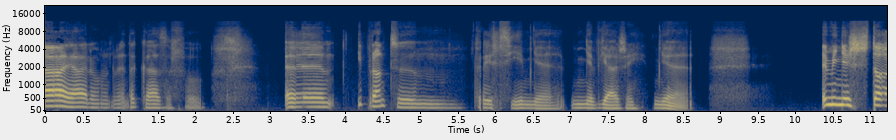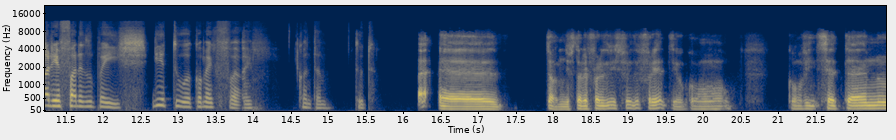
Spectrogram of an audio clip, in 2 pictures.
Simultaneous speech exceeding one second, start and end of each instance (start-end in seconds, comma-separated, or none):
none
